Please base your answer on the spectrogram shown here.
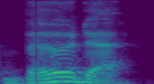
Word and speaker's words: Bodø: And Simon, you are in Bodø, and is that the official pronunciation? I think that is.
